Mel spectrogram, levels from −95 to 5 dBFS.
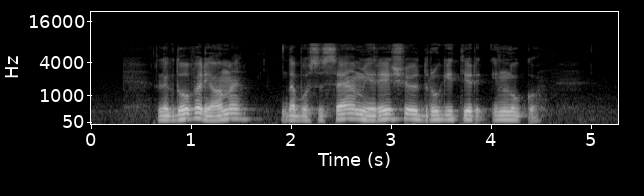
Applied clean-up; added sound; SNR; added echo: none; none; none; none.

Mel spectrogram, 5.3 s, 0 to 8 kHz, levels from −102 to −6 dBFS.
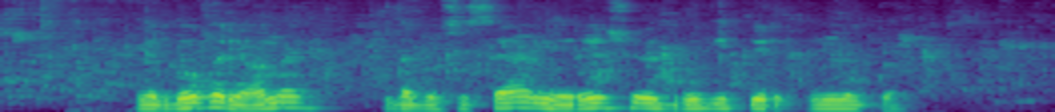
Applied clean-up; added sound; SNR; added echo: classical method log-MMSE.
